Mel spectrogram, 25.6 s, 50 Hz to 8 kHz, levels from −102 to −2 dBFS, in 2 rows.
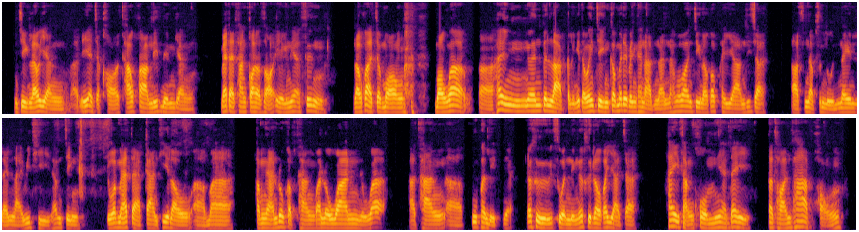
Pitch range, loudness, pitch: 105-135 Hz, -19 LUFS, 115 Hz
